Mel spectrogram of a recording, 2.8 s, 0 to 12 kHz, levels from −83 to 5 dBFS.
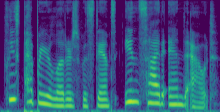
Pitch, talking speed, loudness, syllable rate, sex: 245 Hz, 195 wpm, -16 LUFS, 5.5 syllables/s, female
